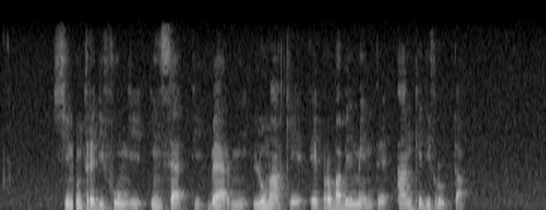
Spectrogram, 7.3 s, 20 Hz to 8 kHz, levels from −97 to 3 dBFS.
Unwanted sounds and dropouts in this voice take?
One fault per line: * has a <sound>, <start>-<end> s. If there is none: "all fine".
* has a dropout, 1.0-1.0 s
